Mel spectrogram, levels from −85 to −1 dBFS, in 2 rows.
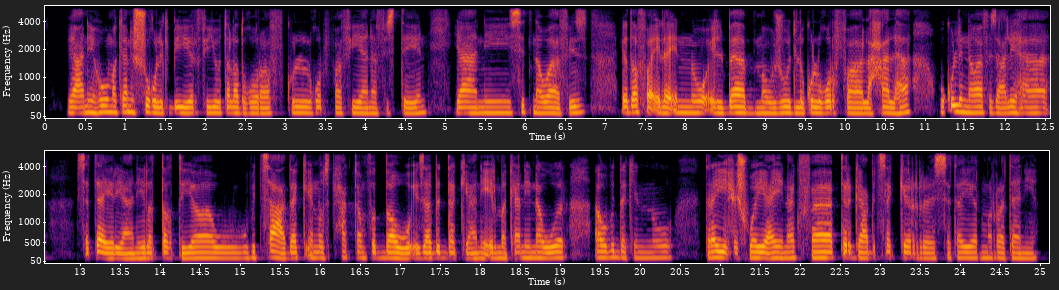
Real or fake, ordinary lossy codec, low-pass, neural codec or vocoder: real; none; 5.4 kHz; none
